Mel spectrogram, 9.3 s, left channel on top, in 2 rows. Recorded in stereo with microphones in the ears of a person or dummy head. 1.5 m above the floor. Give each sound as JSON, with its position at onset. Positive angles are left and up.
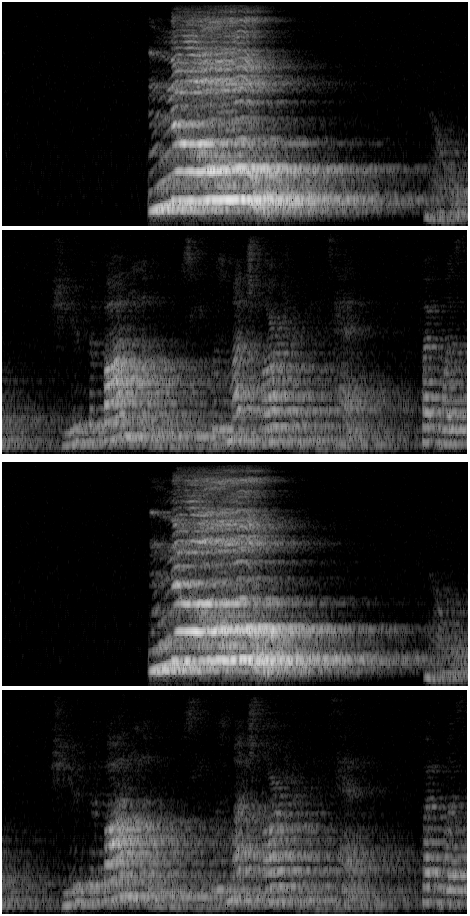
{"t": 1.5, "sound": "a shout", "side_deg": 60, "distance_m": 4.0}
{"t": 4.2, "sound": "a woman speaking", "side_deg": -15, "distance_m": 5.0}
{"t": 5.5, "sound": "a woman speaking", "side_deg": 50, "distance_m": 2.5}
